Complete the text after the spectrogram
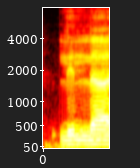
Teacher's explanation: لفظ اللہ کو باریک پڑھنا ہے، اس سے پہلے زیر ہے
